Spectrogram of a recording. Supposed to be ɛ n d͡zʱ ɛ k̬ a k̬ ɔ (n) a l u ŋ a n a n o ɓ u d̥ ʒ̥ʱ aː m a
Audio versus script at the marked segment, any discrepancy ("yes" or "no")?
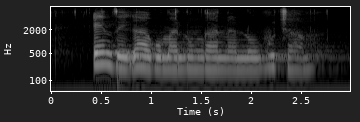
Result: yes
